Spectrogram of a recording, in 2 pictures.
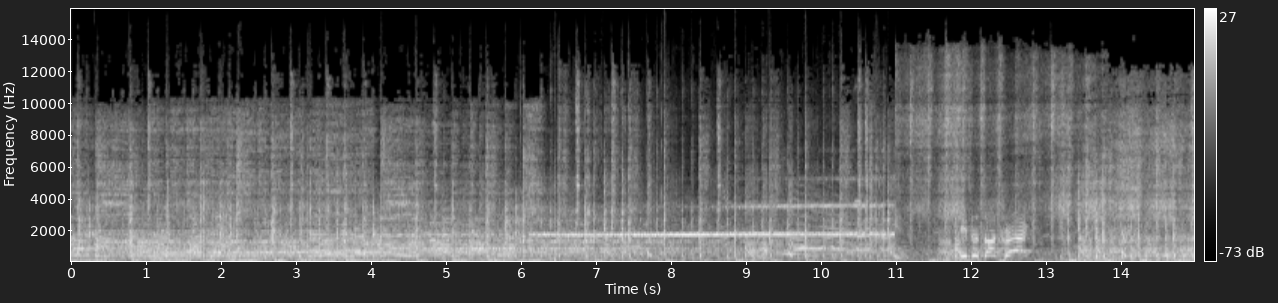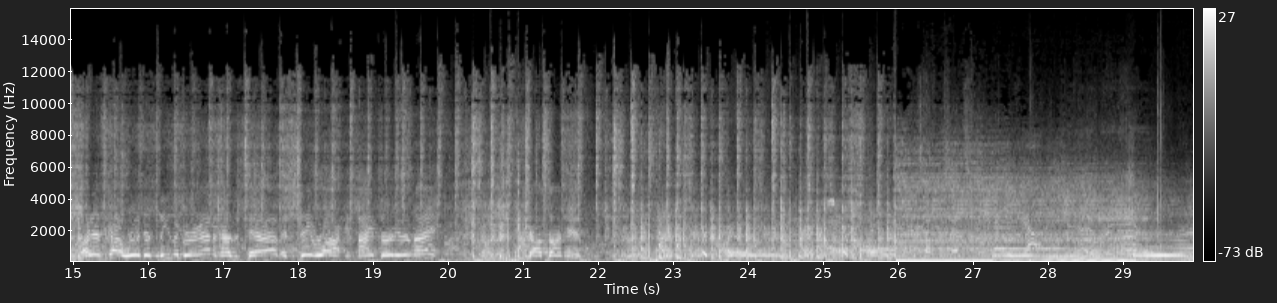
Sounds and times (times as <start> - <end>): Music: 0.0 - 29.9
Speech: 11.0 - 13.0, 15.1 - 20.2, 21.0 - 22.0.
